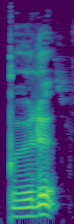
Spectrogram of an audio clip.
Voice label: "pwwlw", Apatani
